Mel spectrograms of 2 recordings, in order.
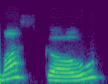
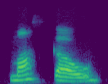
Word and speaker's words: Moscow: Railway line goes from musco listen Moscow don't say moscu we're going to say Moscow from Moscow to VL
